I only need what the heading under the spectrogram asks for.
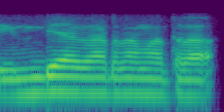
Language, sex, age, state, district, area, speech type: Kannada, male, 18-30, Karnataka, Mandya, rural, conversation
